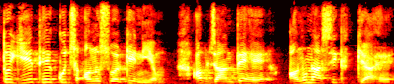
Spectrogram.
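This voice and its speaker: A teacher narrating a scripted grammar lesson in a measured way, spelling out example words one at a time. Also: medium pitch, sing-song, pushed and bright, dull audio.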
